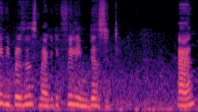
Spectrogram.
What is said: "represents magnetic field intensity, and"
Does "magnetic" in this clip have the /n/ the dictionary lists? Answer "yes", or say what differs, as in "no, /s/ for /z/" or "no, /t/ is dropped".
no, /n/ is dropped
